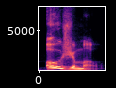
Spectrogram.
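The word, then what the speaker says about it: Ojomo: one more I got one more guy um ojumo is how you say his name offensive lineman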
